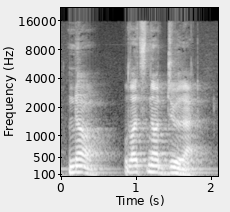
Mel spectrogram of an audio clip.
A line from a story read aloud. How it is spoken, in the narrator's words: She stopped smiling and said firmly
